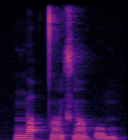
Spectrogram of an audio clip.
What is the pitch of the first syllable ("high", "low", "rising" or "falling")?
high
